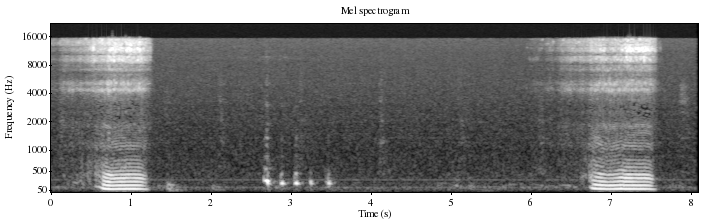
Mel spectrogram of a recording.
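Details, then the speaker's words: Hugo snoring in sleep: two loud, deep, buzzing snores about six seconds apart with soft snuffling between; owner jokes he needs a CPAP machine. "Oh boy. He needs a CPAP machine."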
